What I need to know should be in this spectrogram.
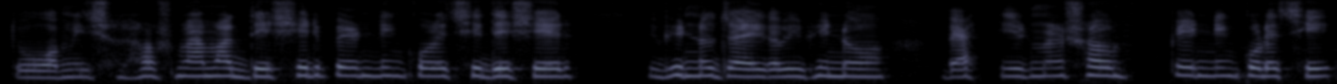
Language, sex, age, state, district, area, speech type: Bengali, female, 30-45, West Bengal, Murshidabad, urban, spontaneous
